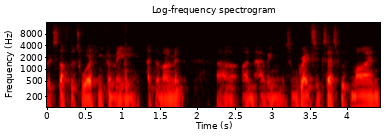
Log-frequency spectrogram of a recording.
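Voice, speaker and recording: His voice very deep and low, a man speaks somewhat breathy in a monotone, flat intonation. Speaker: online business coach and webinar host. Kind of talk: webinar presentation. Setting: live online webinar. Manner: fast.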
